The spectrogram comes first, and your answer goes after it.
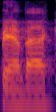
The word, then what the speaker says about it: Bambach: My name's Bambach.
